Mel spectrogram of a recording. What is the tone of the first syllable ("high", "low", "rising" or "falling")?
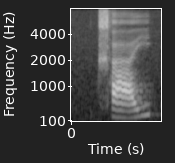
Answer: rising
